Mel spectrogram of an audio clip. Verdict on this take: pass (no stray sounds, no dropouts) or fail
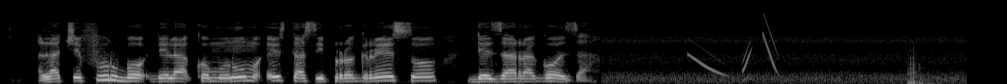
fail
